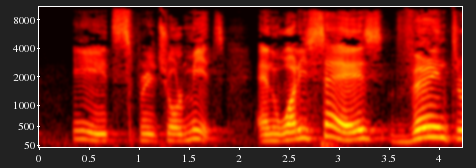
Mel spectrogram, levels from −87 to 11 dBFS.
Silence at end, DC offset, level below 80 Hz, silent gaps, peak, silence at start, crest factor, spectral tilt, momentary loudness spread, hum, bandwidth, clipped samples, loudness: 0 s; under 0.1%; -58 dBFS; none; -4 dBFS; 0.35 s; 18 dB; -2.5 dB/octave; 14 LU; none; 11 kHz; under 0.1%; -22 LUFS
